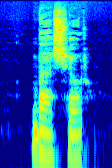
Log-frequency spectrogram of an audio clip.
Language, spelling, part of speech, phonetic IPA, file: Polish, basior, noun, [ˈbaɕɔr], LL-Q809 (pol)-basior.wav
